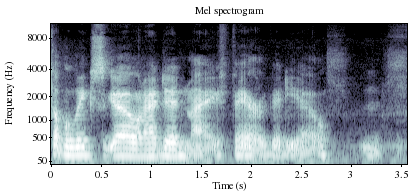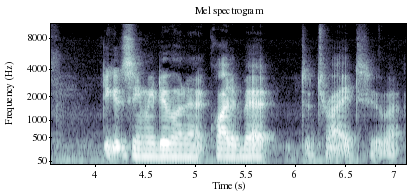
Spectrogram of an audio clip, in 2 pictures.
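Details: Adult male quadriplegic with high-level spinal cord injury, using a ventilator and diaphragm pacemaker via tracheostomy button, which irritate his throat; uses neck muscles for extra air to speak louder; finding: ventilator-dependent speech with tracheostomy.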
